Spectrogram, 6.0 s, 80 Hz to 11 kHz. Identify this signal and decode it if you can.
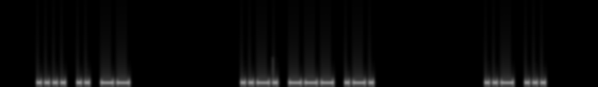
Morse code, heard as a keyed tone, about 30 wpm, 700 Hz. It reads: HIM FOR US
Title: 4x Word-Spacing - Sentences from Top 500 Words - 30wpm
